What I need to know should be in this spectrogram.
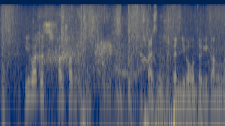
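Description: A blade slashes and thuds into flesh.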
